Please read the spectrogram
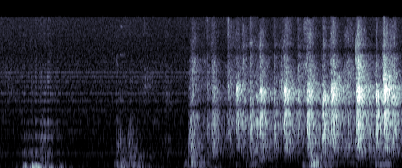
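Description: A couple of low thumps, then an audience starts applauding about two seconds in.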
